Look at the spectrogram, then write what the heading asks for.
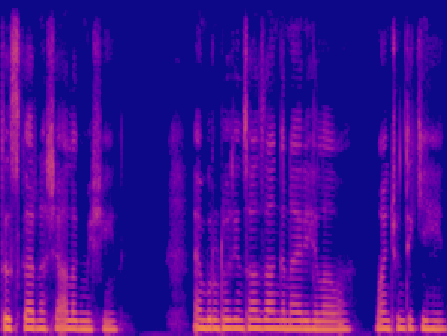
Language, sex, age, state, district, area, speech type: Kashmiri, female, 30-45, Jammu and Kashmir, Bandipora, rural, spontaneous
